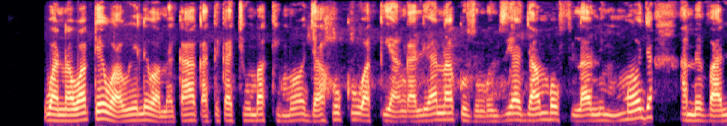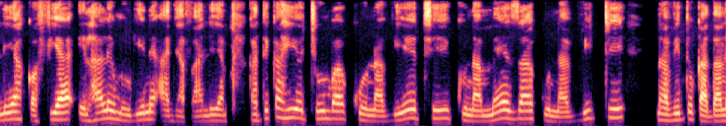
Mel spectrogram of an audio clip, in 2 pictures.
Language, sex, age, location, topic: Swahili, male, 18-24, Nakuru, health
